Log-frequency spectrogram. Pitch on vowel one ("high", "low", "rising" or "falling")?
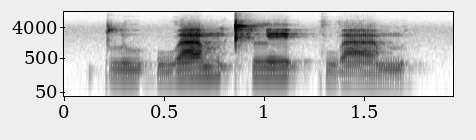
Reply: low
